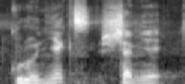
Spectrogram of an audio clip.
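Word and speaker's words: Coulounieix-Chamiers: On prononce bien le X à la fin de Coulougnex, en l'occurrence. Coulougnex-Chamier.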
